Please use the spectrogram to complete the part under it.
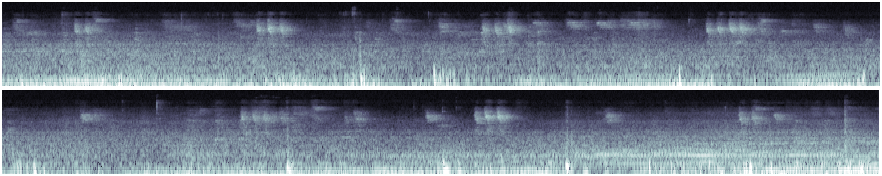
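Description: A rubber toy duck squeaks as a small monkey squeezes it.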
